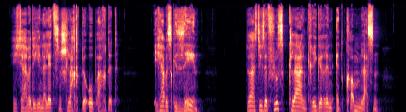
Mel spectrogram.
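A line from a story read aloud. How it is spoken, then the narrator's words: Hissing. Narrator (German): fauchte er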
